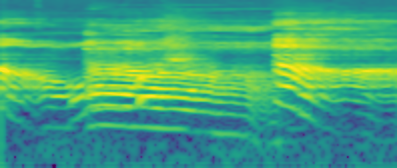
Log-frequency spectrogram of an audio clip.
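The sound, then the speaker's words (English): A voice imitates a character's whining with drawn-out, nasal, moaning wails whose pitch wavers and slides downward, fairly loud and continuous, breaking briefly before a second whine starts. “I just want to talk about her whining, because we haven't talked about that yet.”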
